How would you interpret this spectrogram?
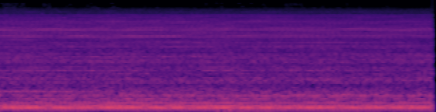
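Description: An anaerobic work chamber, used for processing peat samples under oxygen-free conditions, running after being switched on: a steady, fairly loud mechanical drone with a low hum and broad airy hiss, unchanging throughout, with no voices.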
